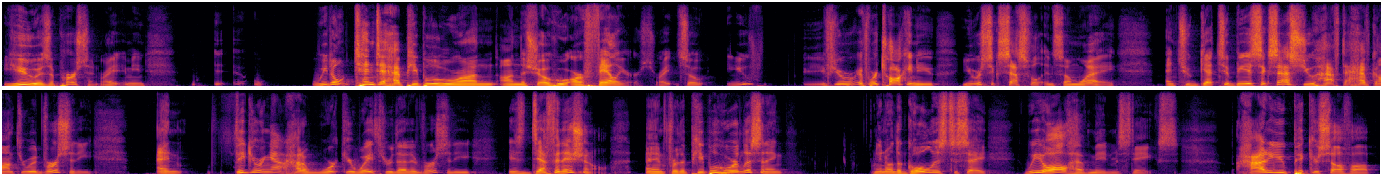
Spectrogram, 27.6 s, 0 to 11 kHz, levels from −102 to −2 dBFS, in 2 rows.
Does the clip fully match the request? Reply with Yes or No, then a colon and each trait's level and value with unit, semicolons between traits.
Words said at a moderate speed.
Yes: average, 195 wpm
